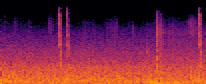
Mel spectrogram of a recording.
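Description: Badminton rally: a few sharp racket strikes on the shuttlecock, roughly half a second to a second apart, over a low arena crowd hum.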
